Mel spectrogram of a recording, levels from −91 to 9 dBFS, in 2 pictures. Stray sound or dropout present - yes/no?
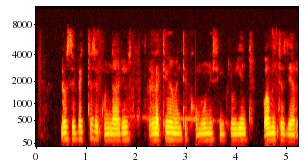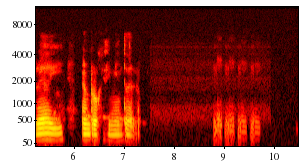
yes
